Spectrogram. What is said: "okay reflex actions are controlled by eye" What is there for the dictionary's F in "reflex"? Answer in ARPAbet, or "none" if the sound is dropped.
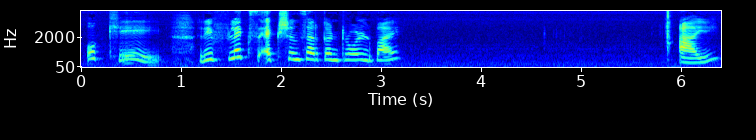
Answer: F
